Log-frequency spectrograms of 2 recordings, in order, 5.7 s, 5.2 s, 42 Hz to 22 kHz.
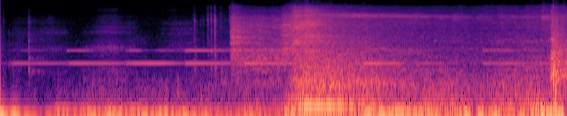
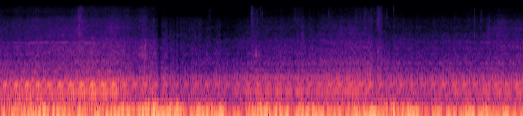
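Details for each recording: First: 2500 HD that hadn't run for a year: chime, cranking and catching, then a rough, uneven idle with a massive misfire from a dead cylinder; exhaust manifold donut gasket also leaking. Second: this might be an old truck but man she runs good silky smooth look at that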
